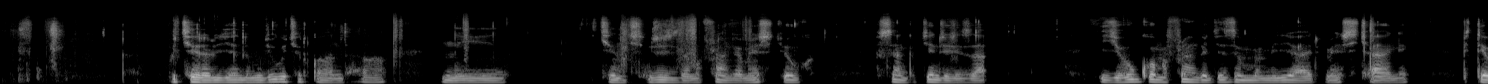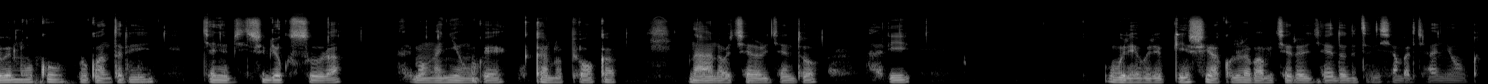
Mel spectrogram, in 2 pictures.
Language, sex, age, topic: Kinyarwanda, male, 18-24, agriculture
